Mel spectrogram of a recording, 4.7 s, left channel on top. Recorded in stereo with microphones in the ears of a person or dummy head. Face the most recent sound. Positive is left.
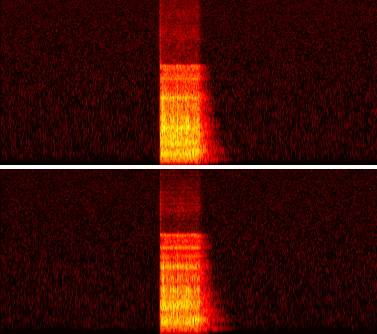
turn(degrees=40)  # may be behind; listen again after turning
